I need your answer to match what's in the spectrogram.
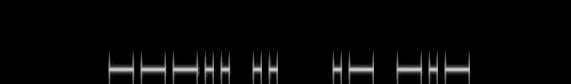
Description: Morse code, heard as a keyed tone, about 15 wpm, 700 Hz. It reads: 8I AK
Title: Winter Field Day Exchanges Encore 15wpm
